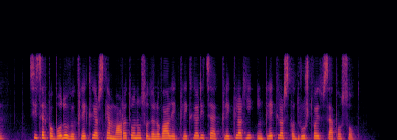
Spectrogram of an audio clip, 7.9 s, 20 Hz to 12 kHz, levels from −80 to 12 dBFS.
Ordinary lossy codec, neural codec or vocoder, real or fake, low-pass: none; codec, 16 kHz, about 1 kbps, DyCAST, with the encoder's durations; fake; 7.2 kHz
